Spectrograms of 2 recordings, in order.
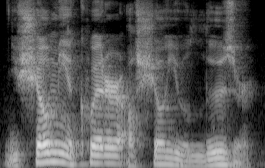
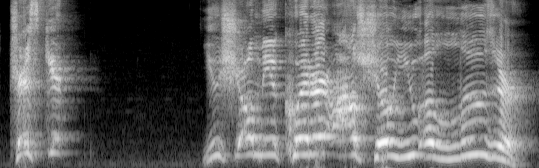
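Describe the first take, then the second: First: Said in the usual way. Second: High, loud shouting sensei; teacher's yell. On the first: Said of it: "heard his voice in a softer tone". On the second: Retold or imitated. Recalling his teacher screaming at him in his head, a full high shout. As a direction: bellow it like a drill-hall sensei. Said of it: "he did that yelling thing".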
